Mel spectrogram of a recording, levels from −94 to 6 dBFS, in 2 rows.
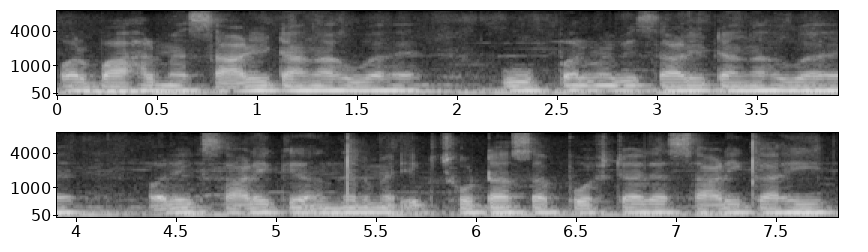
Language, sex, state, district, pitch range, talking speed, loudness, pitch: Hindi, male, Jharkhand, Deoghar, 110-115 Hz, 215 wpm, -19 LUFS, 115 Hz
